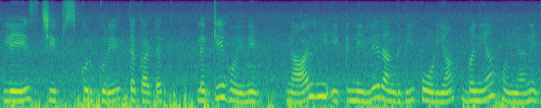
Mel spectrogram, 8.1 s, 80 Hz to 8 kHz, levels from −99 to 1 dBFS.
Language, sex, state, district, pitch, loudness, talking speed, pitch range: Punjabi, female, Punjab, Pathankot, 225 Hz, -15 LUFS, 125 wpm, 210-250 Hz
